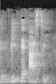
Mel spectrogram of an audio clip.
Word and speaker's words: BARC: over prawns the word bark never said the word bark always say BARC pronouncing bark is a very strong impression creates a very dogged impression so they started with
